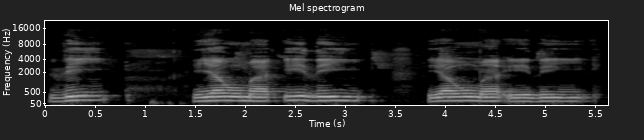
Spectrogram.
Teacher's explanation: تنوین کو نہیں ادا کریں گے کیونکہ آگے تشدید کے ساتھ ملا رہے ہیں، یا کے ساتھ ملا رہے ہیں، لہذا ذی پڑھیں گے، زی نہیں پڑھیں گے، ذی، یومئذی، یومئذی۔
